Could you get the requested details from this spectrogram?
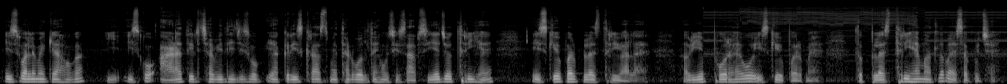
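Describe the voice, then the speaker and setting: A man's voice: medium pitch, fast talker, a bit bright. A male chemistry teacher giving a lecture, talking through each step and asking the class rhetorical questions.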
